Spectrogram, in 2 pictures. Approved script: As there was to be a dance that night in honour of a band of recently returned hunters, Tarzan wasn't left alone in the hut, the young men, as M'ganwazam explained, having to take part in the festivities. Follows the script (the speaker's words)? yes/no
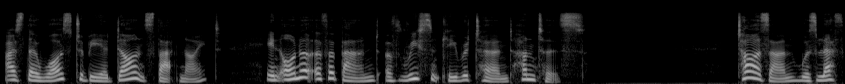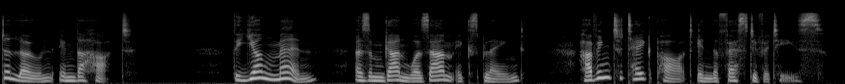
no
